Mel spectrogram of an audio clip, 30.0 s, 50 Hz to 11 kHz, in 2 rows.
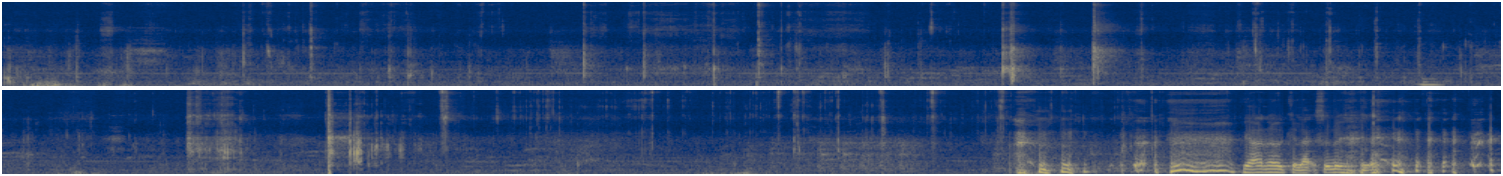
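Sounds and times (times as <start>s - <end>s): chewing and mouth sounds: 0.1s - 5.2s, 12.2s - 16.7s, 18.6s - 26.6s.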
